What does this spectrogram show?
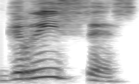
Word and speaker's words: grises: acá, gris, zzz, zzz, hay como una Z, acá, gris, y acá, gris, gris, como que decimos grises, pero con Z, es gris.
